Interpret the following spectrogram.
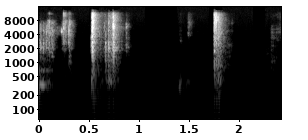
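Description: A few brief, faint rustles and clicks from handling craft supplies, as a glue dot is peeled off and pressed onto felt, with near silence between them.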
